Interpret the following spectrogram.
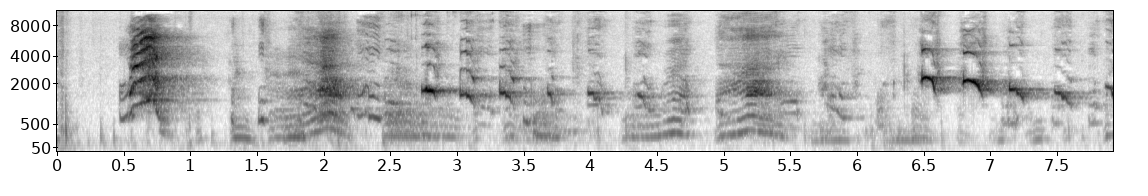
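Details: At 11 pm at home, a litter of 25-day-old F1 Goldendoodle puppies fills the room with overlapping whines, shrill yips and low grumbling squeals. Sharper high-pitched cries cluster near the end.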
